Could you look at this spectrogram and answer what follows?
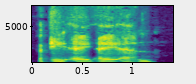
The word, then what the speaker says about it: EAAN: Because one of the objections to the EAAN, that's how you say it, by the way, with the initials, EAAN.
